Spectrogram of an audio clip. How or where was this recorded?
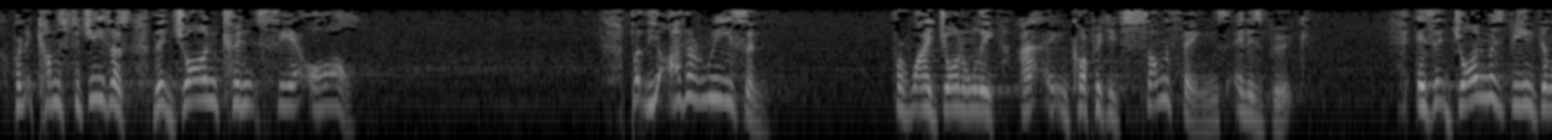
large echoing room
